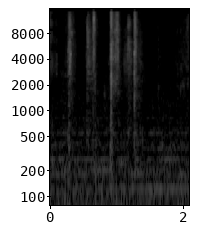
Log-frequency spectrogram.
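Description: A tarot deck being shuffled by hand: quick, crisp card flicks, about four a second.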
